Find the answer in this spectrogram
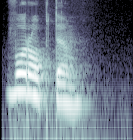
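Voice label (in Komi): "вороптӧм", Komi, female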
